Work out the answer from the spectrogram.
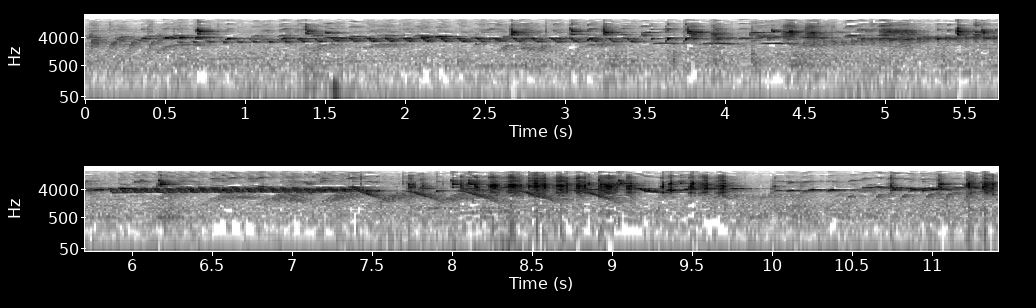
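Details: European goldfinch song: a dense, fast, tinkling twitter of high chirps and buzzy trills, continuous with almost no pauses, some rapid repeated notes in runs.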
